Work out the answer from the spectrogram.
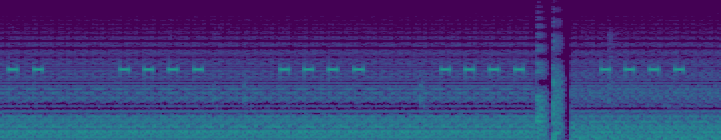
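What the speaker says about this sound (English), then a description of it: "What's that beeping noise?" Quiet, annoying electronic beeps in regular bursts of four high tones, each group repeating about once a second over a low background hum, with a brief clatter near the end.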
